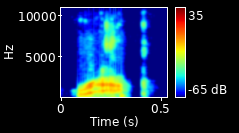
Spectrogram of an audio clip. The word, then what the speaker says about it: wrap: just spelling and so if you see w r it's not wrap right it's just rap um the same thing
